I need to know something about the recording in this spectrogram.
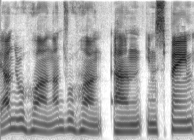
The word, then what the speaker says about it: Huang: of this sketch then I corrected the pronunciation Andrew hang with an H so over here I used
